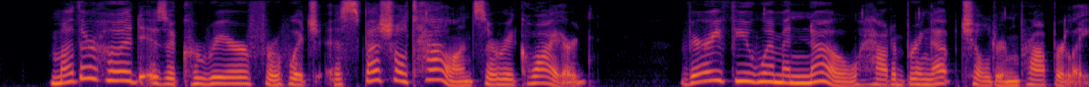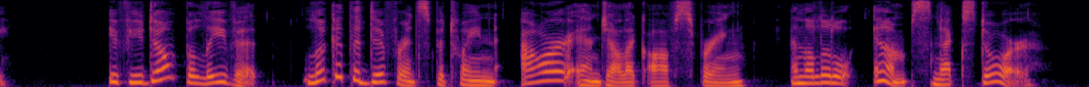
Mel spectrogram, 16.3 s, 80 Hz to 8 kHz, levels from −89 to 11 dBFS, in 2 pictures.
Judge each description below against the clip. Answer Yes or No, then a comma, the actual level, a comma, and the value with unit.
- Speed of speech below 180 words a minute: Yes, average, 145 wpm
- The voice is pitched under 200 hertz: No, high, 220 Hz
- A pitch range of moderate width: No, wide, 7.7 semitones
